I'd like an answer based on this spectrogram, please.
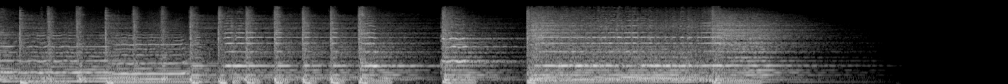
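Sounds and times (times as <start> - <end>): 
instrumental Viennese waltz karaoke backing track: 0.0 - 8.3.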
